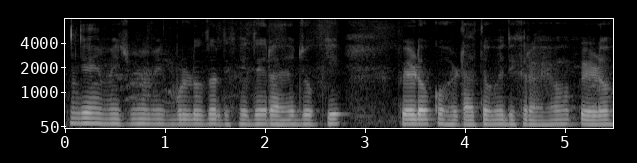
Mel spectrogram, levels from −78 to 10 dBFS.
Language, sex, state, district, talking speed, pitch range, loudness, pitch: Hindi, male, Bihar, Saharsa, 230 wpm, 120-130 Hz, -28 LUFS, 125 Hz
